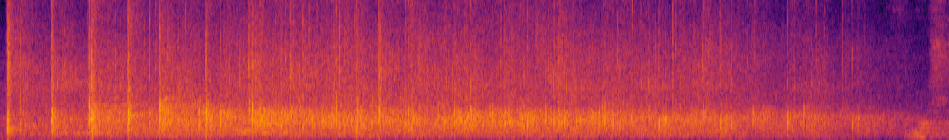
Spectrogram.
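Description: An audience at a concert bursts into warm, sustained applause, dense steady clapping that fades toward the end, with a voice briefly heard.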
